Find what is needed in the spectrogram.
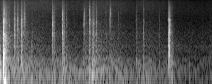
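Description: Faint computer keyboard typing: a scattering of light key clicks, with one louder keystroke about three and a half seconds in.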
